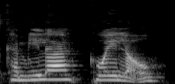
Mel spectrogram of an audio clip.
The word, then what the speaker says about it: Camila Coelho: It's like a Spanish name. So it's Camila Coelho.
